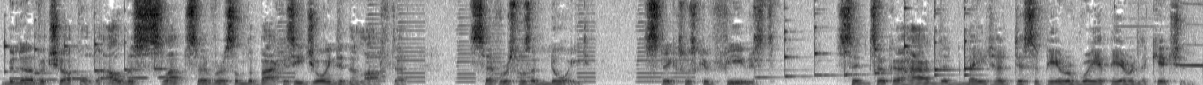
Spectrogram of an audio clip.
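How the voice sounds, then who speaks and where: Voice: low-pitched, moderate pace, music in the background. A narrator reading scripted story narration for a fan audio drama.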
